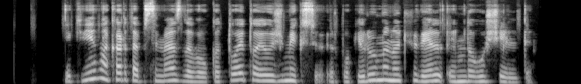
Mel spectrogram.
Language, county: Lithuanian, Vilnius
